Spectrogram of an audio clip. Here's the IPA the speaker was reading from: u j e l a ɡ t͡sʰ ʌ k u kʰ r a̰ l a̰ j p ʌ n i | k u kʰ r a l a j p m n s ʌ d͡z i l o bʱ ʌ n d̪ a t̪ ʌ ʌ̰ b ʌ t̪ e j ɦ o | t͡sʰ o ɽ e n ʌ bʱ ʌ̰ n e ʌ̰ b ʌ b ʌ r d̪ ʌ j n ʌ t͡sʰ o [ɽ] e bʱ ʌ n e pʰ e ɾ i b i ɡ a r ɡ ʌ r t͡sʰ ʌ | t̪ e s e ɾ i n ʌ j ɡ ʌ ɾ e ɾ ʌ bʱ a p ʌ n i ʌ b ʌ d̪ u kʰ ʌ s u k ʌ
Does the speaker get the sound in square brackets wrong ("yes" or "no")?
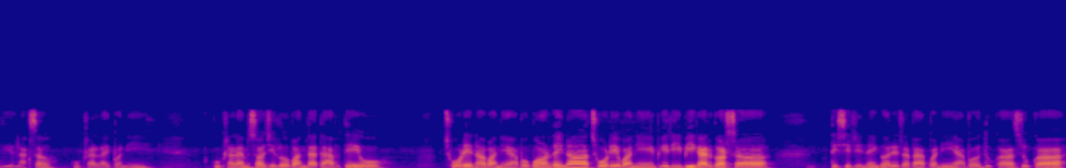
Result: no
